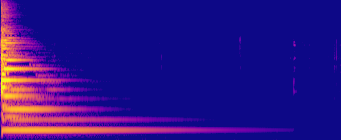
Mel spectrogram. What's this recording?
Tones from a small electric kalimba (thumb-piano) played with healthy distortion through a miniature amplifier.
amp, bleep, blip, bloop, contact-mic, electric, kalimba, mbira, piezo, thumb-piano, tines, tone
